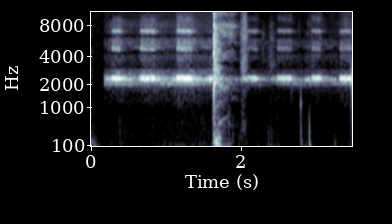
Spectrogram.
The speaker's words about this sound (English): We've extended the experiment here by adding cricket sounds. I think that makes it even funnier.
